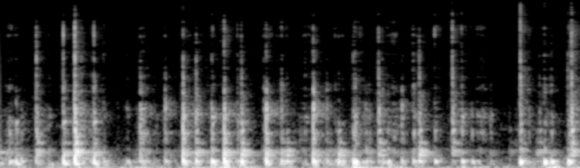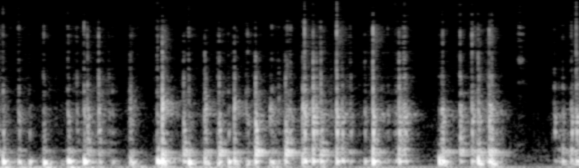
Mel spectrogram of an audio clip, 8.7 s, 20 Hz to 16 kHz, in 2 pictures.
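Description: Fingers rapidly tap the leather covering of a barrel chest, making a quiet, continuous run of soft, dull taps. The taps are low-heavy, centered around 200 Hz, with almost no high content, and each dies away almost instantly.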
